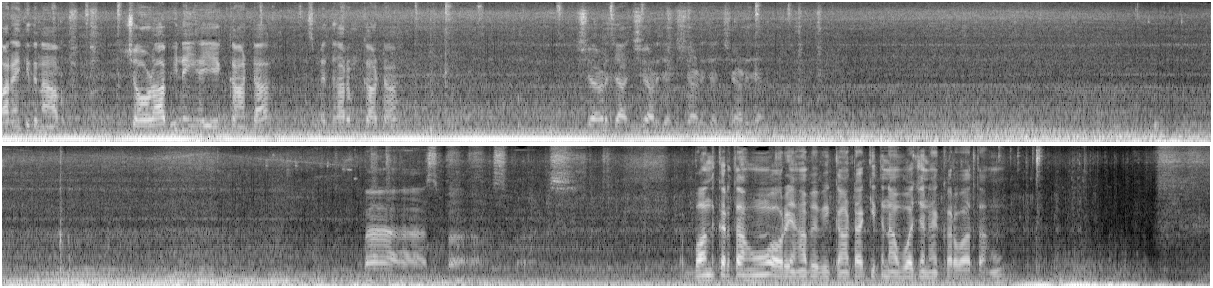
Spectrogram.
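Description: A heavy engine rumbles deeply.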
